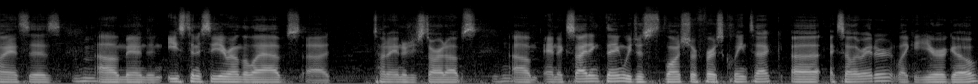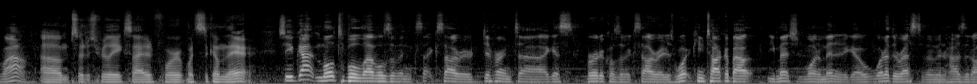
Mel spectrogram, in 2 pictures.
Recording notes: We hear a panel discussion that took place at the Established Lounge during SXSW with members from our partner for the event, Launch Tennessee.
